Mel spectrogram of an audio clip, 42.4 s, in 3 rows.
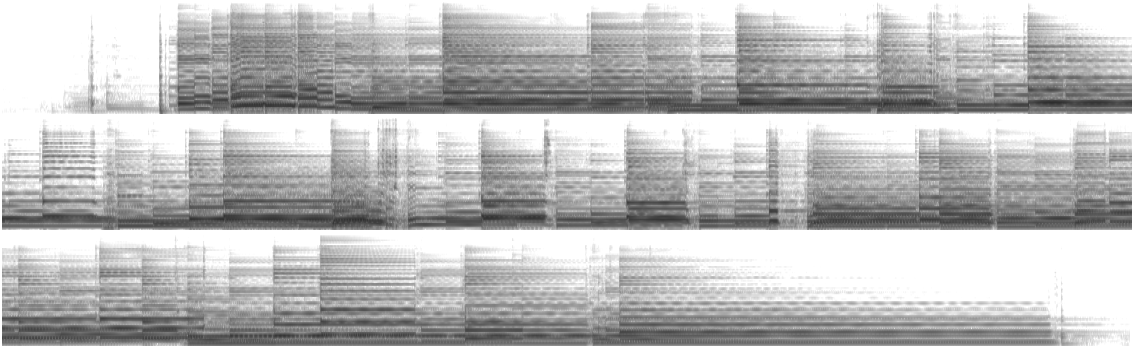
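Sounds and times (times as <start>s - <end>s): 
Gretsch ETMC LTD Pristine Jet guitar on neck pickup: 1.0s - 41.6s.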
